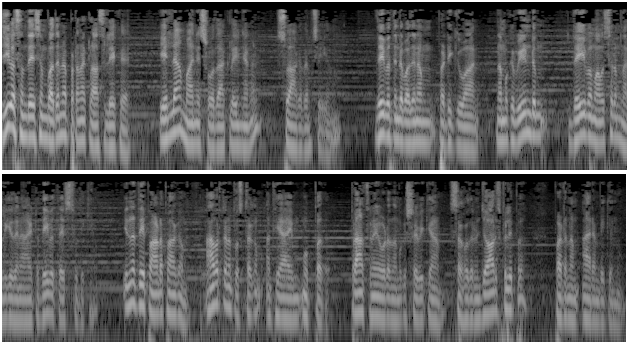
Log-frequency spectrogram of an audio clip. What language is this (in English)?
Malayalam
